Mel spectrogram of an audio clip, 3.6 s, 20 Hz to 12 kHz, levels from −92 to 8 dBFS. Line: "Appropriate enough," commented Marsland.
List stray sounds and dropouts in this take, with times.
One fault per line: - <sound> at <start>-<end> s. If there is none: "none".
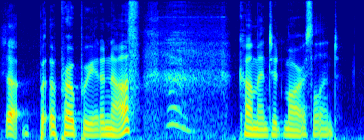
- sigh at 1.6-2.2 s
